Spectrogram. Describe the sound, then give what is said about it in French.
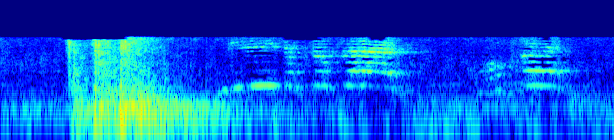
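Hard knocking on the glass door of a concierge's lodge: a loud burst of knocks early on, then voices talking. “Il frappe plus fort.”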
